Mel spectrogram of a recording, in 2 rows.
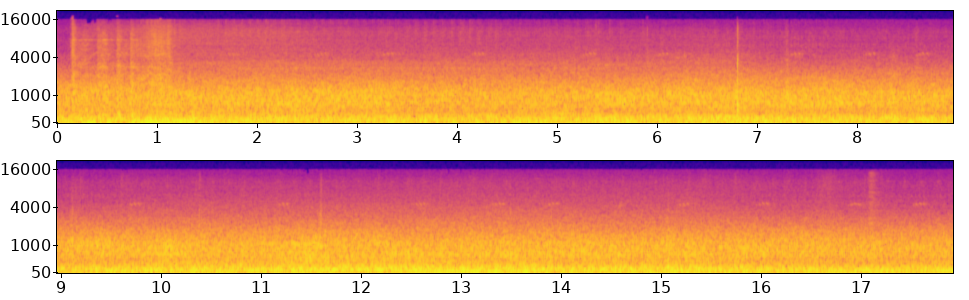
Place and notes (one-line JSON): {"title": "S 25th St, Colorado Springs, CO, USA - Old Colorado City Post Office", "date": "2018-05-14 17:30:00", "description": "Zoom H4n Pro, dead cat used. Flag in the wind.", "latitude": "38.85", "longitude": "-104.86", "altitude": "1857", "timezone": "America/Denver"}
